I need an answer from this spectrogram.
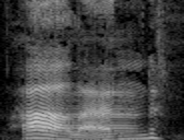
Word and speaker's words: Haaland: I want to pronounce it Haaland. I think that a lot of people have been pronouncing it like Holland, like the country. Yeah. I don't think that's right because there's a double A in there.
